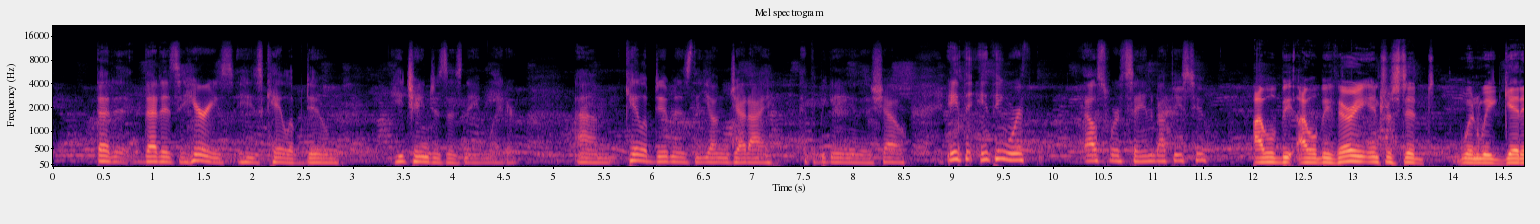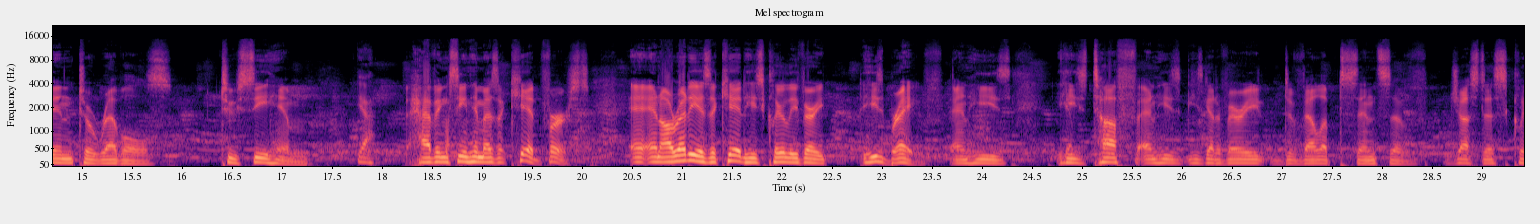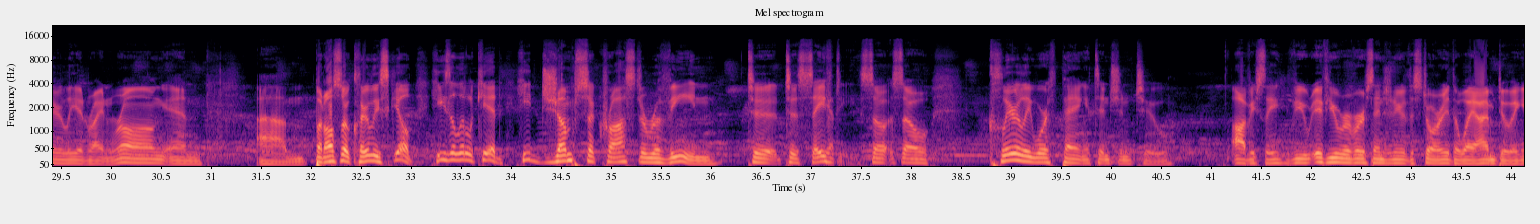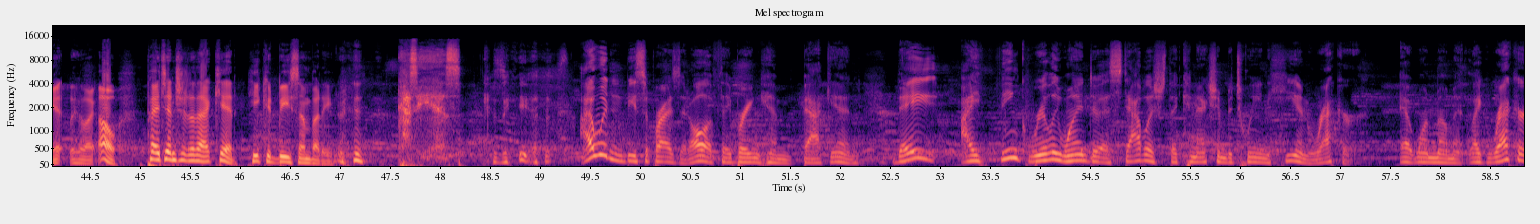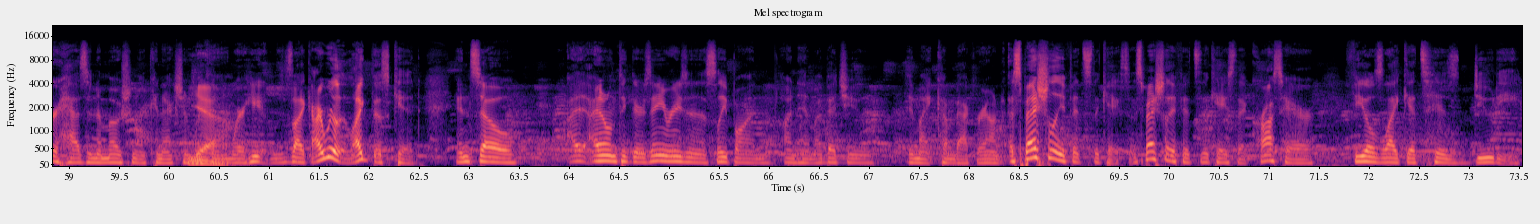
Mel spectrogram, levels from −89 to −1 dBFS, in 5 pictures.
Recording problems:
chatter from many people; noticeable; throughout; 20 dB below the speech

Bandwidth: 14.5 kHz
